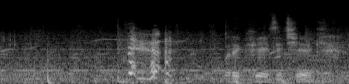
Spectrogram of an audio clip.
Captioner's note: laughs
